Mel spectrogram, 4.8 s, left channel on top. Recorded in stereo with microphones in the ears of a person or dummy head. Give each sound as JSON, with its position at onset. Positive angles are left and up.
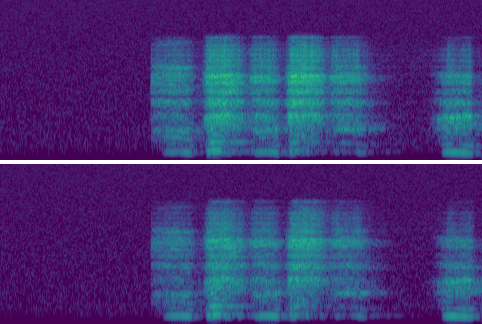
{"t": 1.5, "sound": "breathing", "side_deg": 30, "distance_m": 3.5}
